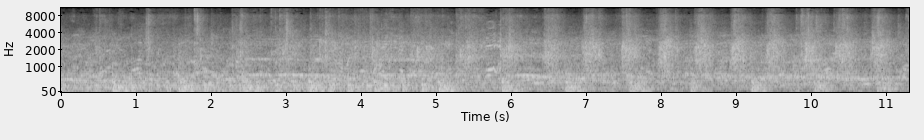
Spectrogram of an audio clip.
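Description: Fans clap in a steady rhythm.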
